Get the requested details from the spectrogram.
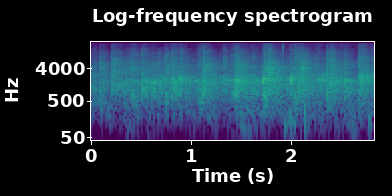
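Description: An audience at the Gaming Days event in Düsseldorf applauds a guest, a co-founder of the event, coming onto the stage; many hands clap in a dense, crackling wash that stays fairly even in loudness throughout, with no voices standing out.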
